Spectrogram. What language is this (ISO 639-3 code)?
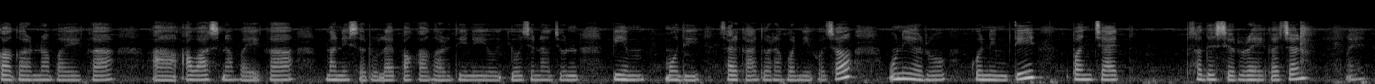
nep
